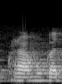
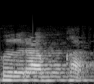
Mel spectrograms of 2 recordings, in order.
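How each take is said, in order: First: The p and r are joined with no vowel. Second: An e vowel separates the p and r. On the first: The speaker calls it right. "P dan R bunyinya digabung" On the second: The speaker calls it wrong. "ataupun peramuka"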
